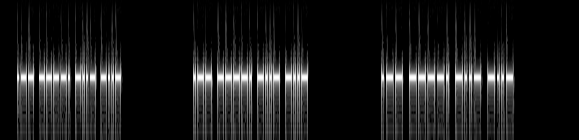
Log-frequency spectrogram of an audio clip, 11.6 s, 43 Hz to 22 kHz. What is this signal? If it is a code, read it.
Morse code, heard as a keyed tone, about 29 wpm, 700 Hz. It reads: W9XX W9XX W9XX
